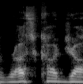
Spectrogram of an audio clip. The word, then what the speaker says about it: Russkaja: Their name is Russ Kaja or Russ Kaja. I forget how to pronunciate it, but they are a polka metal punk band.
